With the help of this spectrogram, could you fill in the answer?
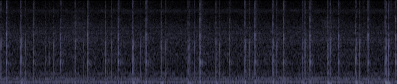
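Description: Fingernails tap rapidly along the face of a small, rigid, hollow, matte-black rectangular cardboard box, making a quick, uneven run of short, dry, bright clicks with a slight hollow tone. A steady low hum runs underneath throughout.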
